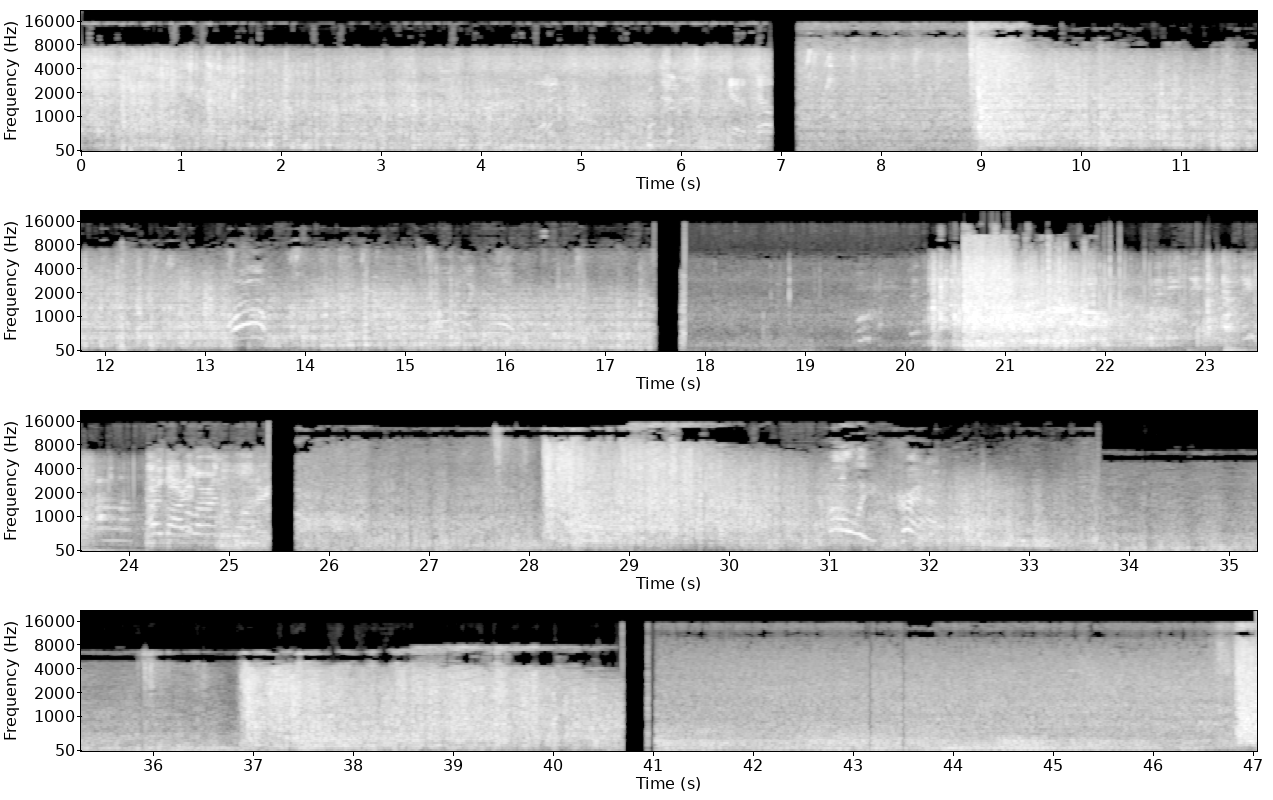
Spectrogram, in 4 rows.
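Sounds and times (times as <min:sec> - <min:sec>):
steady storm rumble: 0:00.0 - 0:06.9, 0:08.7 - 0:17.5, 0:20.2 - 0:47.0.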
